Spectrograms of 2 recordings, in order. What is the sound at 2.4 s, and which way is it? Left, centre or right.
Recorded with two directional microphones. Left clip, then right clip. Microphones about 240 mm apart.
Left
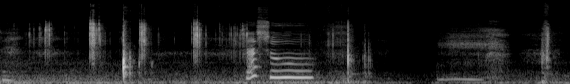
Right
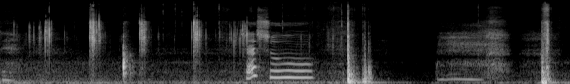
Speech, right.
